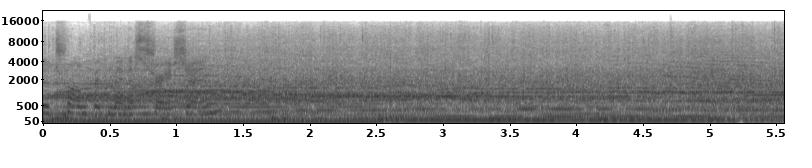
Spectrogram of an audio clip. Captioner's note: applause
